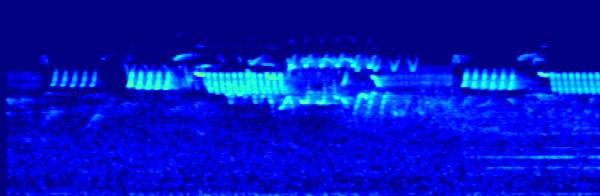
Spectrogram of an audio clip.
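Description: Several songbirds singing at once: fast, high trills of rapidly repeated notes and chirps overlapping one another, growing louder about a second in.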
